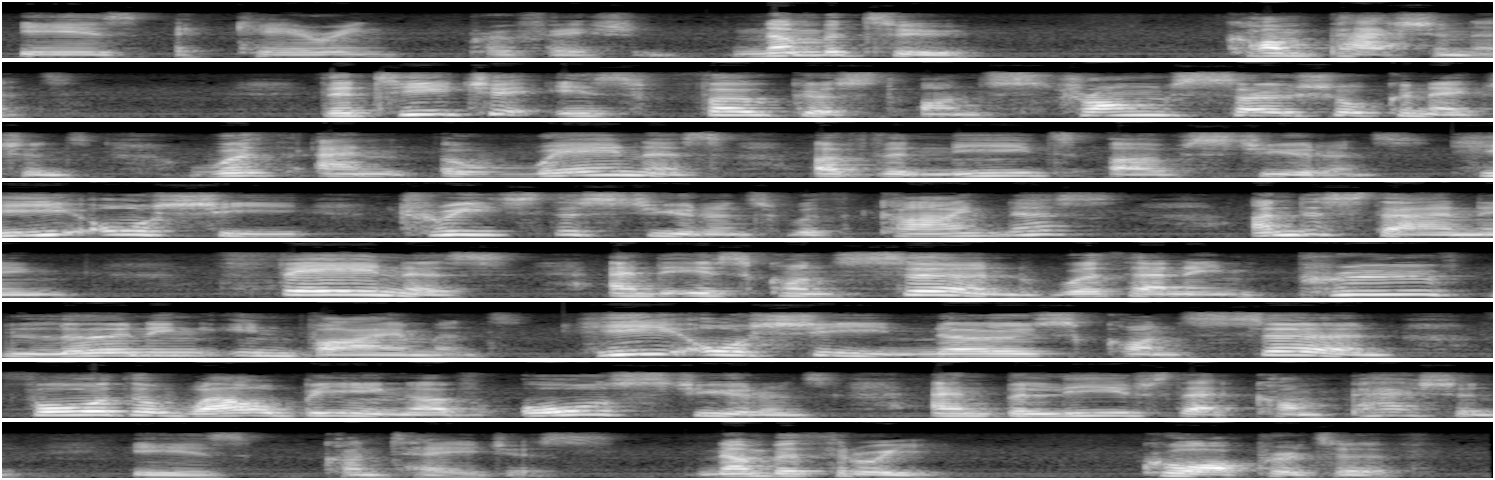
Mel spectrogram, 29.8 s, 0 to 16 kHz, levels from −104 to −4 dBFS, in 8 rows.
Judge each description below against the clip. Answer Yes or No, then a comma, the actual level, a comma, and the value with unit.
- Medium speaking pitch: Yes, medium, 175 Hz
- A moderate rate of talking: No, slow, 125 wpm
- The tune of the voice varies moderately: No, wide, 7.6 semitones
